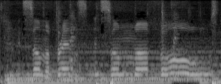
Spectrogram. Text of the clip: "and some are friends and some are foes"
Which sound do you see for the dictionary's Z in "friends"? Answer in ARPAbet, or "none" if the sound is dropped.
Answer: Z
